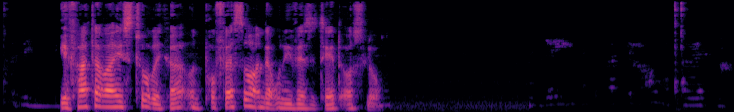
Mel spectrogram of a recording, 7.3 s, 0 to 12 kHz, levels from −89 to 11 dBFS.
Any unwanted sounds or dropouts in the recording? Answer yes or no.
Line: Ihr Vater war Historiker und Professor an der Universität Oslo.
no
